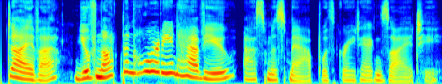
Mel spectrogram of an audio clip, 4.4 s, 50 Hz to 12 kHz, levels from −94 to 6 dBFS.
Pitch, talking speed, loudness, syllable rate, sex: 235 Hz, 175 wpm, -16 LUFS, 5.5 syllables/s, female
